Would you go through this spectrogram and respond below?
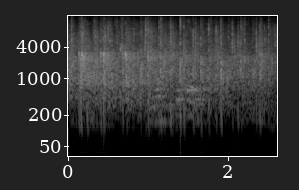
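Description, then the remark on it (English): An audience claps steadily throughout in praise of God, many hands striking in a dense, crackling wash of sharp claps that stays loud and even, with voices mixed faintly underneath. “Come on, clap those hands and give God praise.”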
